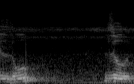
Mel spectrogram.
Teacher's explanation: ujung lidah menyentuh gigi seri bagian atas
